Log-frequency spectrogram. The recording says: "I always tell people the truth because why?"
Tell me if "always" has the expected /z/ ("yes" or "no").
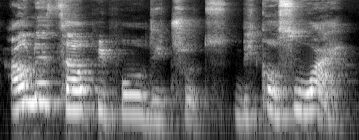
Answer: no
